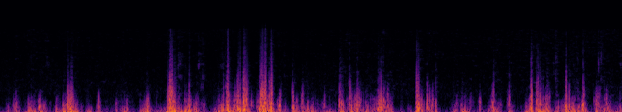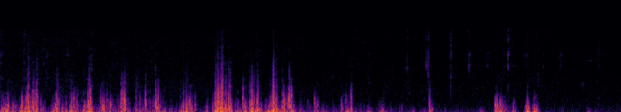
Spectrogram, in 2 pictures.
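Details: Raccoon eating, making crunchy chewing noises: dense, irregular runs of sharp broadband crunches and low thuds, close up, tapering off toward the end.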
